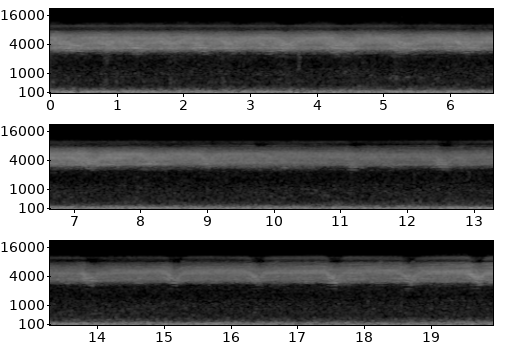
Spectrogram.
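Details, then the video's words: Cicadas droning at sunset, a shrill high buzz that swells and pulses slightly, roughly three times a second, dipping a little in loudness midway, with a faint low hum underneath. "Cicada A Loud Shrill Droning Noise"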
